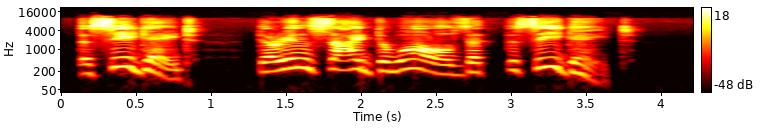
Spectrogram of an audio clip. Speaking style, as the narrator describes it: out of the blizzard a grotesque figure plastered with red-streaked white burst on them, shouting

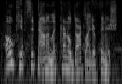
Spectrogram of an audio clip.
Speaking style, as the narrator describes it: Jaina snapped

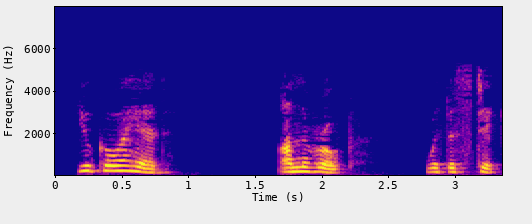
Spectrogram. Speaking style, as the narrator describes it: gasped

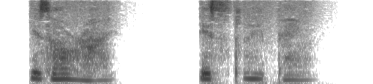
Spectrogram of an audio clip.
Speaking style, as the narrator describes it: she whispered

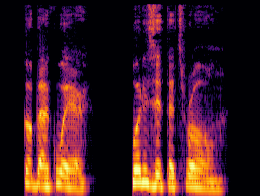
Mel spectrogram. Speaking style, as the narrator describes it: Her voice was thin and high

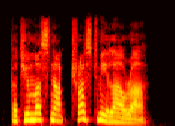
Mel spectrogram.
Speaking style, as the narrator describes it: he said desperately, all pretense of irony abandoned

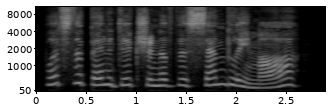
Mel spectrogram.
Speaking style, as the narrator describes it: the gap-toothed daughter squealed

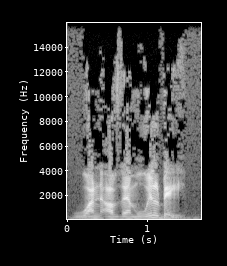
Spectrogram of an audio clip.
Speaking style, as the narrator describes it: the warrior snarled

